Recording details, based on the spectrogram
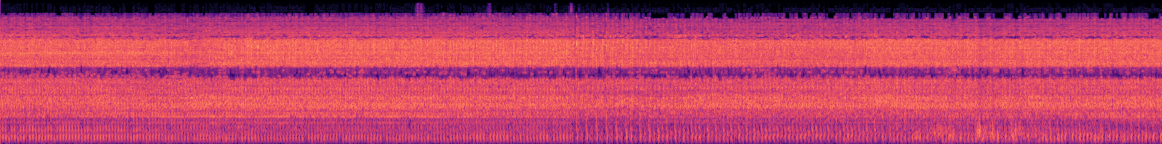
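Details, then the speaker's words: Moped small four-stroke carbureted engine, newly fitted carb filter, first ride: loose, uneven metallic rattle from the top end over the exhaust; owner says timing chain rattles, unconfirmed. "как вы заметили гремит цепь грм"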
